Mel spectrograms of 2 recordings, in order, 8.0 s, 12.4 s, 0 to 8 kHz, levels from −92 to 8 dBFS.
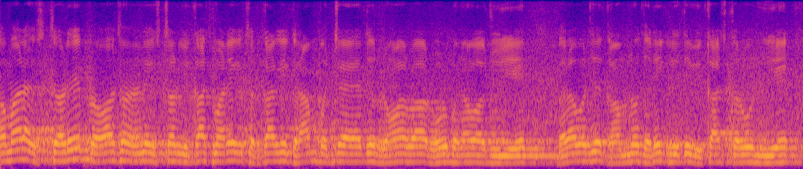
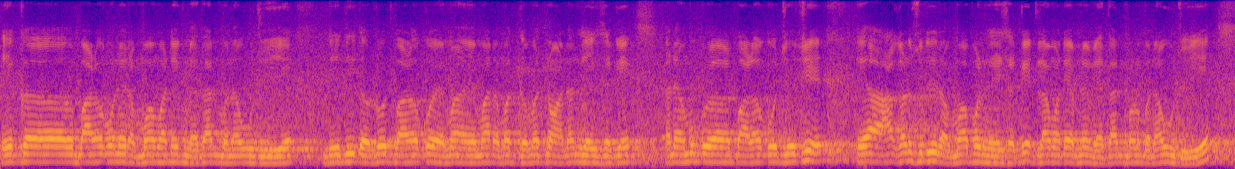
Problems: constant background noise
